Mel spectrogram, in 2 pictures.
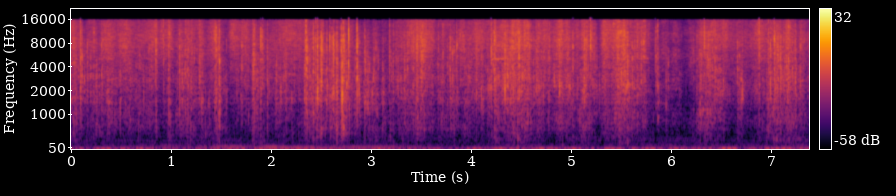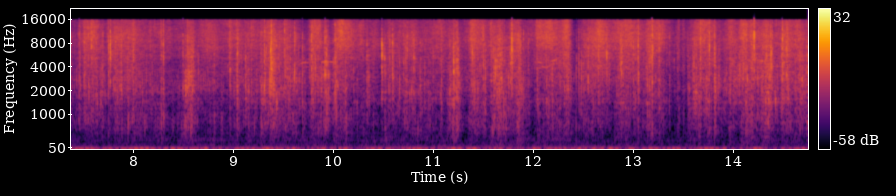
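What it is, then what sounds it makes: Paper bag being crumpled. An empty brown kraft paper bag is crumpled, folded and crinkled in both hands. The result is a steady stream of dense, bright crackling and rustling with a few sharper crunches, over a low hum that is strongest in the first few seconds.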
